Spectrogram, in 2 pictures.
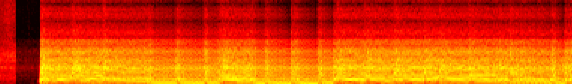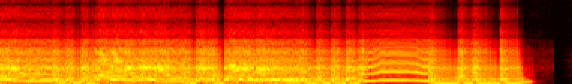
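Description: Heavily distorted electric guitar through a Soldano SLO pedal, mid-forward with little bottom end, playing loud sustained chords and riffs, dense and continuous, with a short pause near the end.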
